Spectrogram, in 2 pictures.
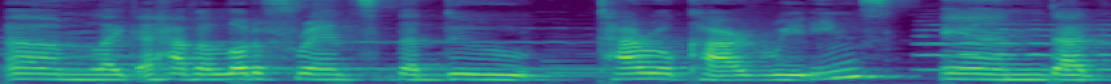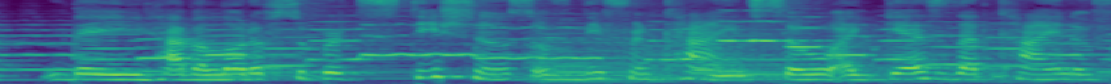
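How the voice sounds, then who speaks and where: A woman's voice: lowish voice, steady tone, a little slow, few pauses, music in the background. A woman from Chile with a Chilean accent, reading a survey aloud and then telling her own story with ums and uhs.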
